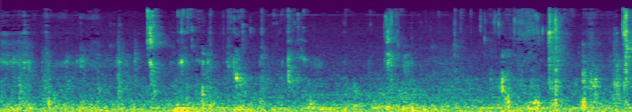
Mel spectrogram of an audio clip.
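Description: Faint wet chewing and mouth clicks of a person eating buttery lobster tail meat, with a few soft clicks scattered through.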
